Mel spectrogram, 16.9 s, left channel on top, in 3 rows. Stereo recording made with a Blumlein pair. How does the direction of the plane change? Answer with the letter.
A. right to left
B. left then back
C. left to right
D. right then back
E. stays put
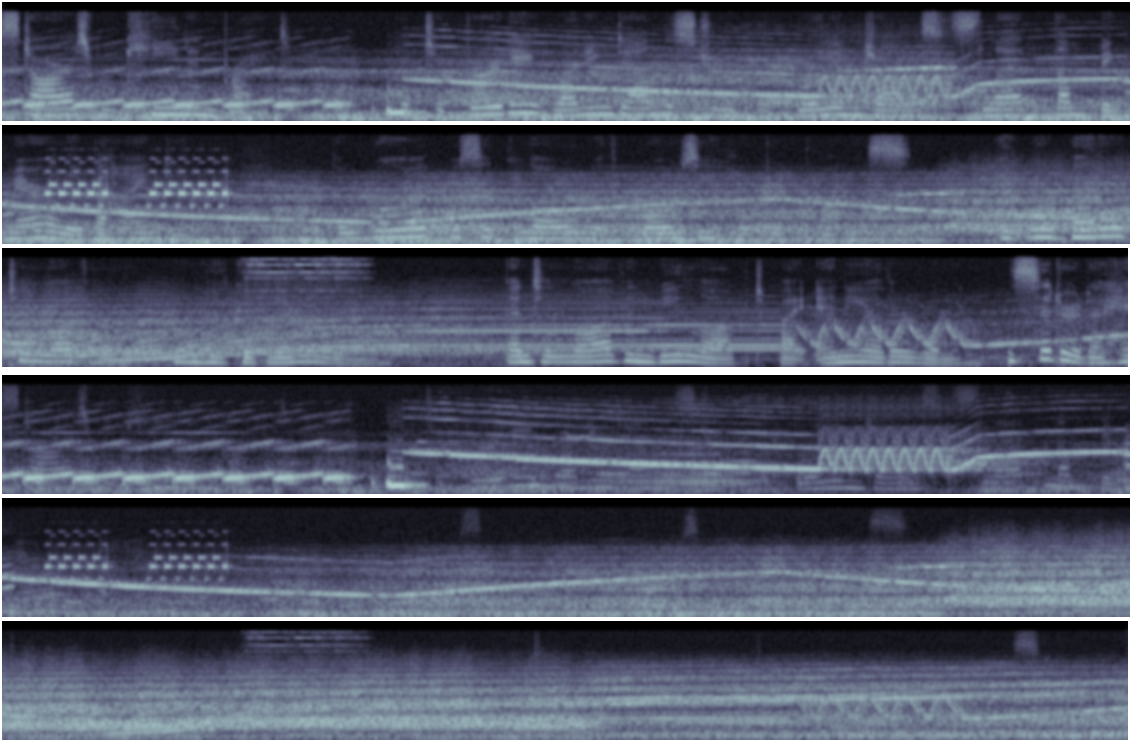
C.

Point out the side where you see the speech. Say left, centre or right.
left.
